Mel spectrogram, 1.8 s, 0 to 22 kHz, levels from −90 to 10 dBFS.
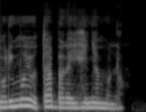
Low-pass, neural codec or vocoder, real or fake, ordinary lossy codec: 19.8 kHz; none; real; Opus, 16 kbps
